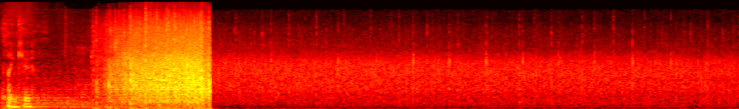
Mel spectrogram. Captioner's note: applause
